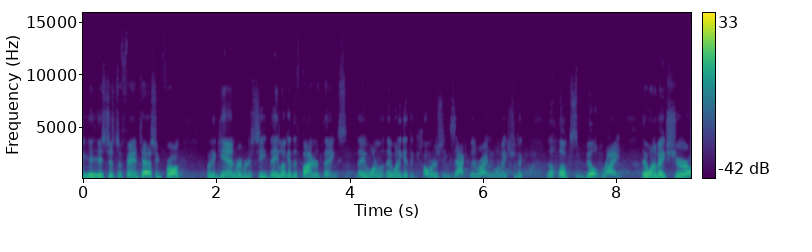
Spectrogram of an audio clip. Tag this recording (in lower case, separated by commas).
speech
